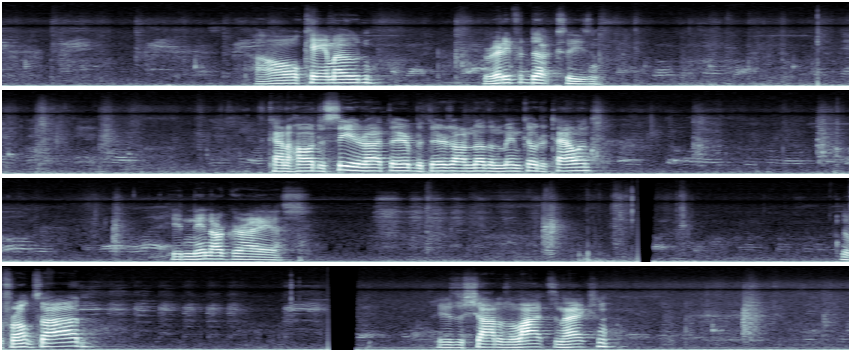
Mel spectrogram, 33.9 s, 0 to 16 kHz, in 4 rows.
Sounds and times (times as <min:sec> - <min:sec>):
Speech: 0:02.5 - 0:09.9, 0:10.5 - 0:20.0, 0:23.5 - 0:26.3, 0:29.0 - 0:32.6.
